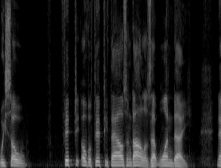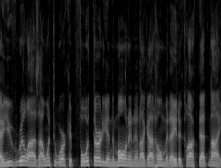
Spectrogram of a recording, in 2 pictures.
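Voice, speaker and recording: At a moderate pace, a man with a fairly high pitch and an unremarkable speaking voice keeps a fairly even intonation in a very clean recording with a silent background and a dry, close sound with no echo. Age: 60s. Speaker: grocery store owner. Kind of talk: congressional hearing testimony. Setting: committee hearing room.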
